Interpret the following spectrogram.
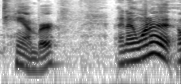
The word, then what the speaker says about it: timbre: know it has an eye it looks like Timber if you want to call it timber that's fine but it's technically pronounced Timbre and I want to I want to kind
